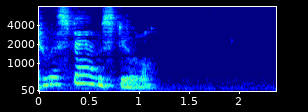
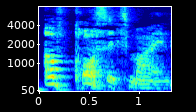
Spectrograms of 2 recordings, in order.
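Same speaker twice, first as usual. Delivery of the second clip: lower, biting claim; vicious; 6 semitones lower than usual. Acted. Soapy claiming the umbrella to its owner, lower and vicious. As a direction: snap it out, lower and mean. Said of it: "said Soapy viciously".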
